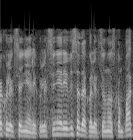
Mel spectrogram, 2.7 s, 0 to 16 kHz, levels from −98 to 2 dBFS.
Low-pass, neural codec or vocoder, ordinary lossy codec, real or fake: 7.2 kHz; none; AAC, 48 kbps; real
